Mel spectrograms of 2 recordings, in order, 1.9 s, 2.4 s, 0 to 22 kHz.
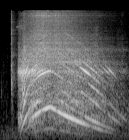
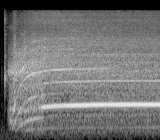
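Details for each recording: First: Milwaukee M18 Fuel die grinder, reassembled after its coupler was checked: a short trigger pull gives a clean high whine that spins up and winds down smoothly with no rubbing; a healthy run, though rubbing later returned. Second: Milwaukee M18 Fuel die grinder, new, with more than one battery tried: steady piercing high whine from spin-up to coast-down with a rough rubbing edge and a burning smell; rotor rubbing inside the housing.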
